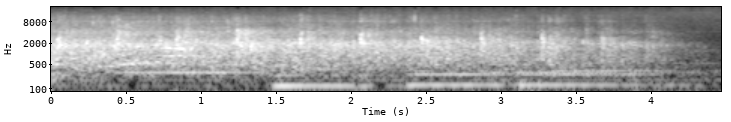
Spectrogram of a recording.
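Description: Church congregation applauding during a sermon, a steady wash of clapping that fades slightly toward the end, with sustained organ or keyboard tones underneath.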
